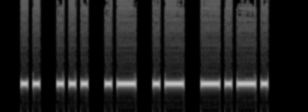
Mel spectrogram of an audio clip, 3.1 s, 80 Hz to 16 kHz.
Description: Morse code, heard as a keyed tone, about 20 wpm, 1000 Hz. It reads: ISAAC
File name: qotdfiles / 20wpm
